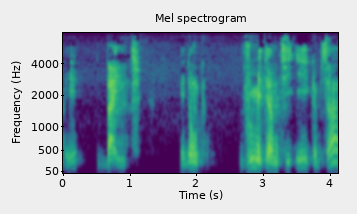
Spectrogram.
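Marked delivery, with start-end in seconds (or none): 0.5-1.2 bite with the stress on its a. Pronunciation lesson on where the accent falls: stress on the a in bite. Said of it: "l'accent, il est, euh, il est sur le A".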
